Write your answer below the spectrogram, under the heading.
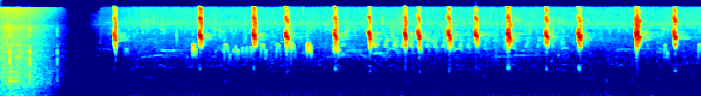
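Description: A sandpiper gives sharp, high, thin call notes, repeated about every half second, with faint softer chips between them; otherwise quiet.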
